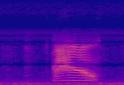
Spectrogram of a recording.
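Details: Domestic cat meowing while being talked to indoors: a single harmonic-rich meow about half a second long that rises slightly and then falls, over quiet room background.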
